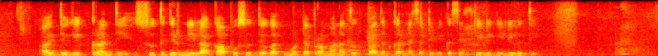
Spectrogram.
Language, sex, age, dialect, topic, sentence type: Marathi, female, 25-30, Northern Konkan, agriculture, statement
